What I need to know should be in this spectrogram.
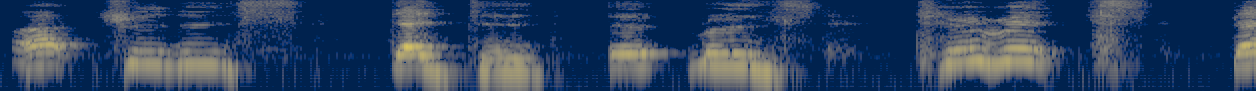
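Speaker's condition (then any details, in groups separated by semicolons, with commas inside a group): Cerebral palsy; spastic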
